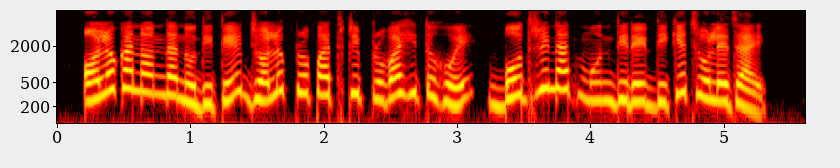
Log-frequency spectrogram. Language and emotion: Bengali, neutral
